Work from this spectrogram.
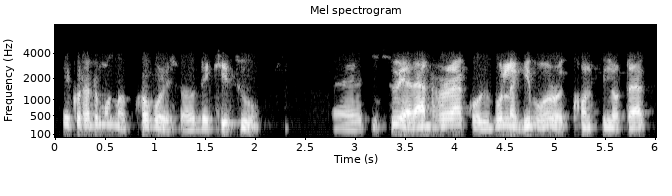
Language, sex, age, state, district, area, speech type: Assamese, male, 30-45, Assam, Majuli, urban, conversation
